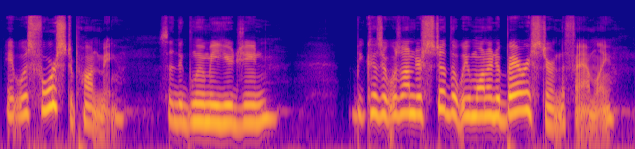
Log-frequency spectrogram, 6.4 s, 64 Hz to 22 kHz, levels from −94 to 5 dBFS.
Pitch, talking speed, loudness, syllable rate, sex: 230 Hz, 200 wpm, -17 LUFS, 7.1 syllables/s, female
